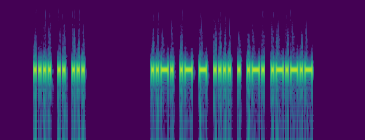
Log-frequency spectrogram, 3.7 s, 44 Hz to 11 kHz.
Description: Morse code, heard as a keyed tone, about 52 wpm, 700 Hz. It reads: HIS FATHER.
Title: 4x Word-Spacing - Sentences from Top 500 Words - 50wpm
